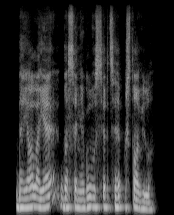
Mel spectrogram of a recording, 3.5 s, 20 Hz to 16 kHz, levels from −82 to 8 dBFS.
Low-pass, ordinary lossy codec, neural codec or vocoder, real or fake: 14.4 kHz; none; codec, 44.1 kHz, 7.8 kbps, Pupu-Codec; fake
